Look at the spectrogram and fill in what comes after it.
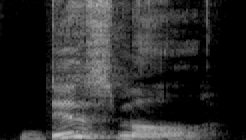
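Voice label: "dismal", English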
